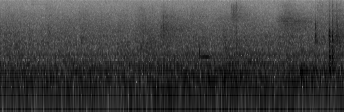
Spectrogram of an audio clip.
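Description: Steady background noise of a sports hall, with a short beep about halfway through and a sharp click near the end.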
